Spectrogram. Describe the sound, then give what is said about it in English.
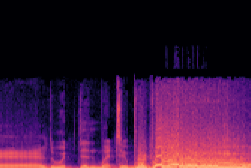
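A voice imitates Mitch's glitching guitar distortion pedal, which randomly decides to distort: a buzzy, steady tone that stutters and cuts out several times, then bursts into a loud, harsh, gritty roar that holds to the end. “And Mitch also had a habit of never fixing his equipment, so his distortion pedal would randomly decide to distort.”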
